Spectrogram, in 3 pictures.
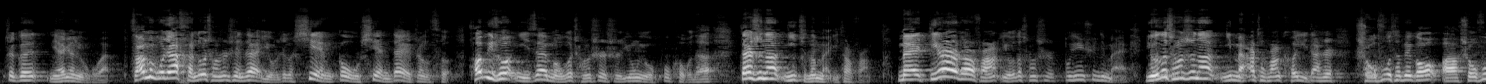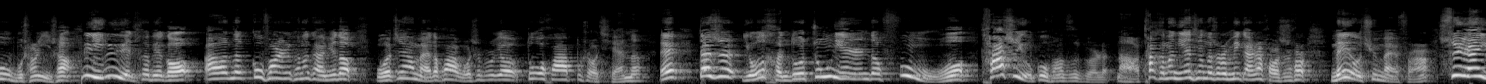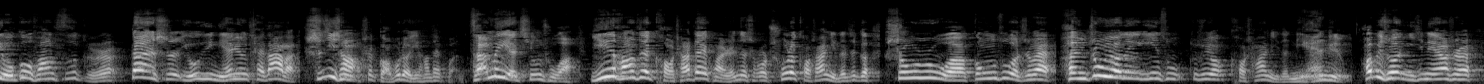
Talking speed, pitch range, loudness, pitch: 335 characters per minute, 195-290 Hz, -17 LUFS, 240 Hz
